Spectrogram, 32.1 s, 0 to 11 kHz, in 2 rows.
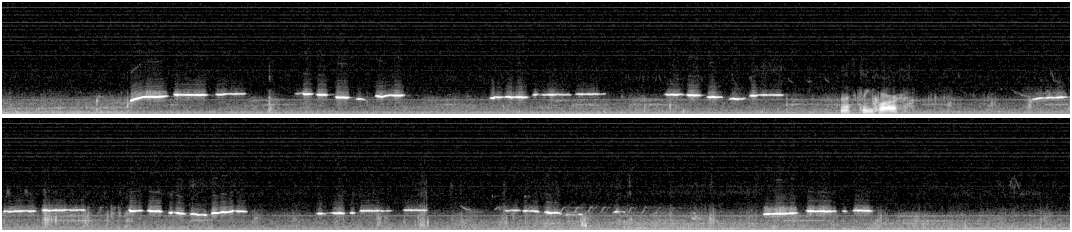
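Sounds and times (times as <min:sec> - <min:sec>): person whistling a tune: 0:01.9 - 0:03.7, 0:04.4 - 0:06.0, 0:07.4 - 0:09.1, 0:10.0 - 0:11.8, 0:15.4 - 0:17.3, 0:17.9 - 0:19.7, 0:20.8 - 0:22.4, 0:23.6 - 0:25.4, 0:27.4 - 0:29.1.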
